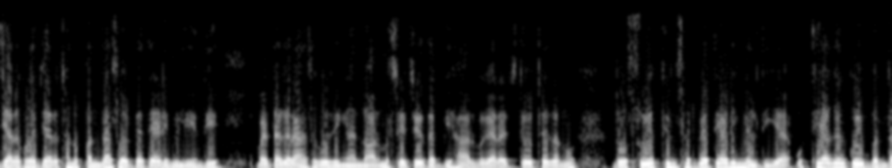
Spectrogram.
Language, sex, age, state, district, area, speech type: Dogri, male, 18-30, Jammu and Kashmir, Samba, urban, spontaneous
